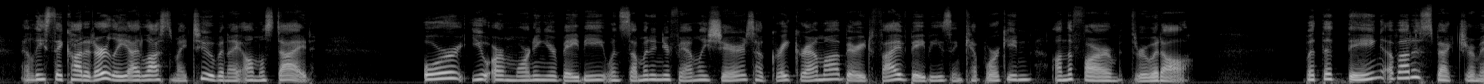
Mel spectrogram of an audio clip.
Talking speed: 190 wpm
